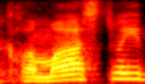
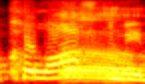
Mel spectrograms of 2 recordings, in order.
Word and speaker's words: colostomy: call a mo colonoscopy yeah what is a clamostomy bag how do you say it oh colostomy bag lost me bag yeah so did you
